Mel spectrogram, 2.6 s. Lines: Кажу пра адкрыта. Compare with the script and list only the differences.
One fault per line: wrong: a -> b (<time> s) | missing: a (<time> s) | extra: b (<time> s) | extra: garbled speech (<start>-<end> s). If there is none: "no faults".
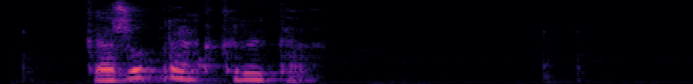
no faults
